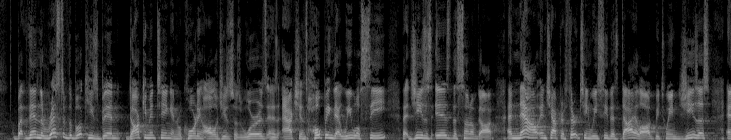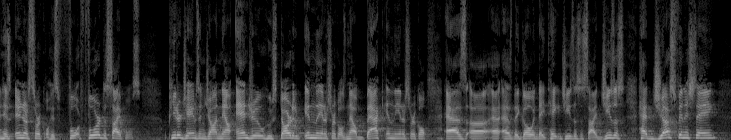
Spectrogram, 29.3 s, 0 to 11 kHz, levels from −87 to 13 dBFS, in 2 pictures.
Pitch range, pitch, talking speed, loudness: 155-195 Hz, 175 Hz, 170 wpm, -28 LUFS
